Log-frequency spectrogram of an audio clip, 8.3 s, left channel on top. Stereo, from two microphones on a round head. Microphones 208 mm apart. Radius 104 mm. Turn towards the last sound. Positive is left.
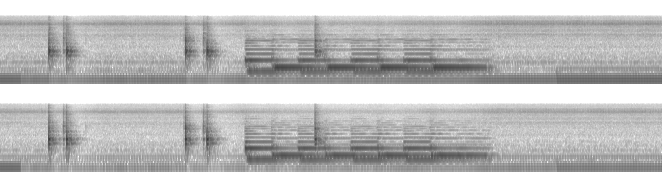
turn(degrees=-25)  # may be behind; listen again after turning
